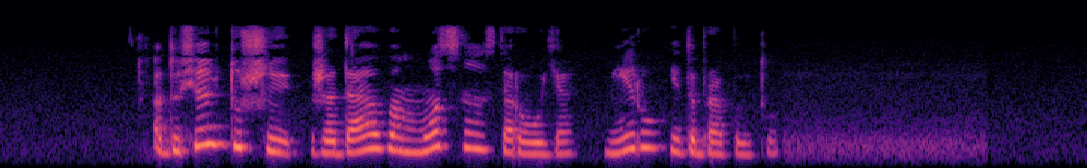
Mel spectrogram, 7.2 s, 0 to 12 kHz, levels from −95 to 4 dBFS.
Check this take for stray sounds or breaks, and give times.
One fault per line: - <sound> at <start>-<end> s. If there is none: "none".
none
